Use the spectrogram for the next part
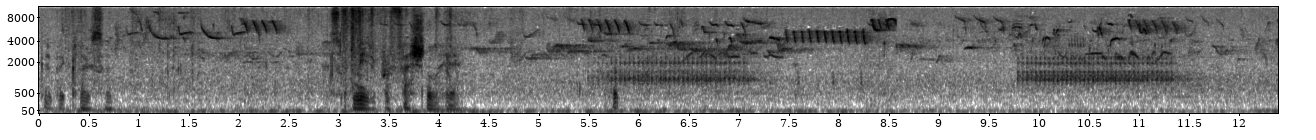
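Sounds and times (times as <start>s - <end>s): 
lesser spotted woodpecker call notes: 0.0s - 8.7s, 9.7s - 12.3s
birdsong: 0.0s - 12.3s
speech: 0.1s - 1.0s, 3.0s - 4.4s, 5.7s - 6.0s.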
